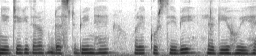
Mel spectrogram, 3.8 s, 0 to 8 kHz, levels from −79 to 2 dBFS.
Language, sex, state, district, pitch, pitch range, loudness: Hindi, female, Maharashtra, Washim, 180 Hz, 170-185 Hz, -17 LUFS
